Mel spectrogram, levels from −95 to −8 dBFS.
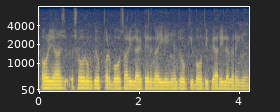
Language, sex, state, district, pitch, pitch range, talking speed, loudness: Hindi, male, Chandigarh, Chandigarh, 115 Hz, 110-120 Hz, 285 wpm, -14 LUFS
